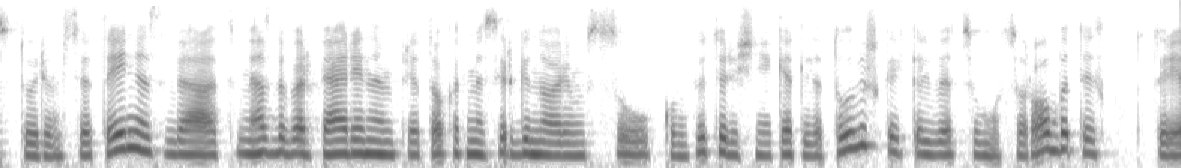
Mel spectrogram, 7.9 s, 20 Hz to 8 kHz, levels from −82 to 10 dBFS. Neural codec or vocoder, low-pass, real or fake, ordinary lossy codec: none; 7.2 kHz; real; Opus, 32 kbps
